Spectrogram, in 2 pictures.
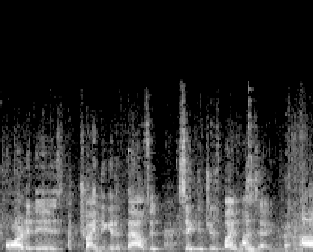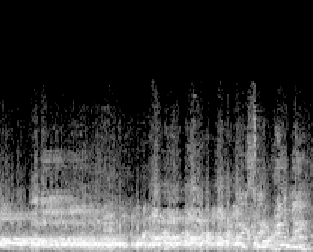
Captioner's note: awws, laughter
